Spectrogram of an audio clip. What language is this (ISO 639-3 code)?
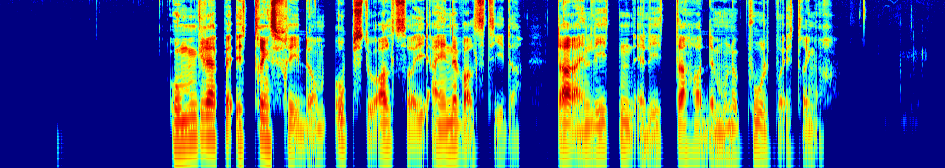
nor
